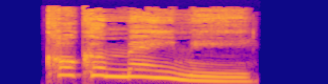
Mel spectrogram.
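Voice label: "cockamamie", British English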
